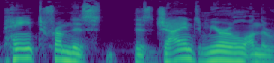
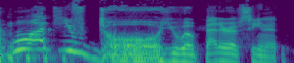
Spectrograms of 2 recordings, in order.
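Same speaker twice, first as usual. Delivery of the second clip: mock outrage; 3 semitones higher, 5 dB louder, slower than usual. Real, not acted. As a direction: shout in exaggerated disbelief.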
